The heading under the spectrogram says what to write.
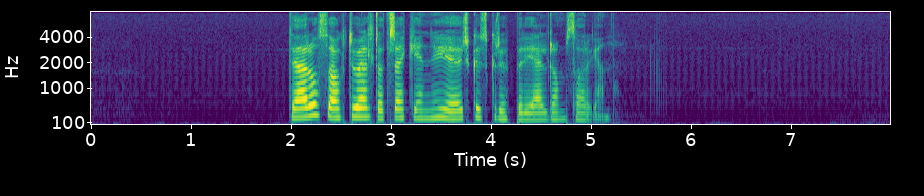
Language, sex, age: Norwegian, female, 30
